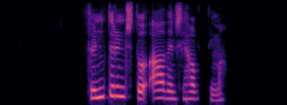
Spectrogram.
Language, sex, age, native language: Icelandic, female, 18-19, Icelandic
